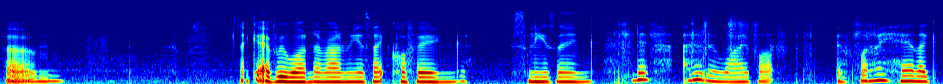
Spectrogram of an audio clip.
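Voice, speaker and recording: A woman's voice: medium pitch, fairly even intonation, takes it slowly, creaky, pauses often, highs cut off. A young woman streaming as a VTuber, chatting casually and hesitantly with lots of fillers, her voice nasal from a cold. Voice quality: hesitant, many fillers and restarts. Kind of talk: rambling casual chat.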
